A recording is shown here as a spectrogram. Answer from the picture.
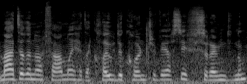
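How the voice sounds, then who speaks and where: Speaking very fast with a Scottish accent, a woman uses a fairly high pitch against noticeable background noise. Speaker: tour guide. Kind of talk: historical walking-tour narration to camera. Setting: outdoors.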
